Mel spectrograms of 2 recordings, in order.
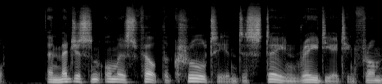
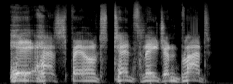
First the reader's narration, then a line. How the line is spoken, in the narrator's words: spat another, as the mood of comradeship Medjuson had worked hard to foster grew fractious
